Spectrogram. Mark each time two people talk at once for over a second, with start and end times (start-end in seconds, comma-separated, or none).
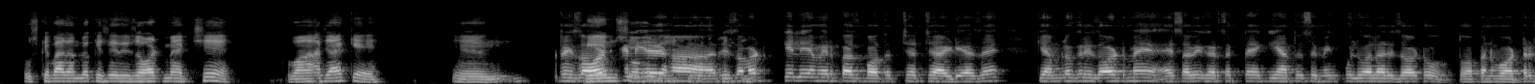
5.8-7.6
